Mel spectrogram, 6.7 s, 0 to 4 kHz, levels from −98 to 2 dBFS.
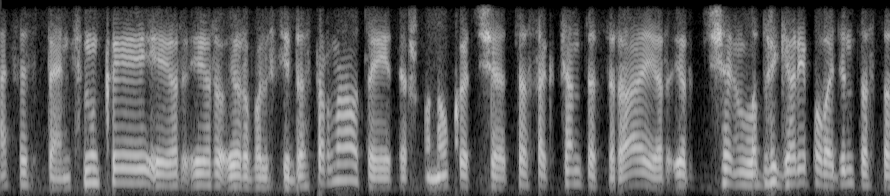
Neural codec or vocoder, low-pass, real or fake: none; 3.6 kHz; real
